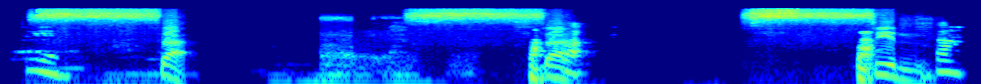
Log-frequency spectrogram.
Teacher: Sin keluar dari ujung lidah dengan ujung dua gigi seri bawah · saofir itu adalah desisan yang sangat kuat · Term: asofir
